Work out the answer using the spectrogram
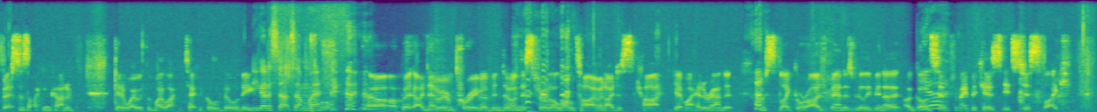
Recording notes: Due to face to face and travel restrictions, we’ve had a few more phone interviews than usual.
